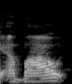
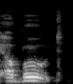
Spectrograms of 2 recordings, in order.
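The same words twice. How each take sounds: First: Said in the usual way. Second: Canadian accent. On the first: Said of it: "they don't say". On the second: Shown as a demonstration. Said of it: "they say".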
